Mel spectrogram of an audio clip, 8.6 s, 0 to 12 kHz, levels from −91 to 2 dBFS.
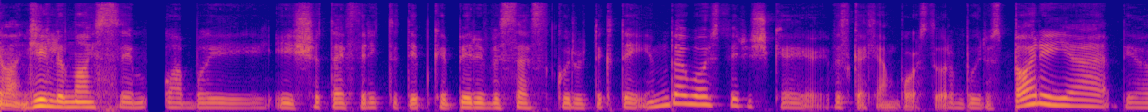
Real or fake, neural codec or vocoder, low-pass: fake; codec, 24 kHz, 0.9 kbps, WavTokenizer, medium speech release version 2; 10.8 kHz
